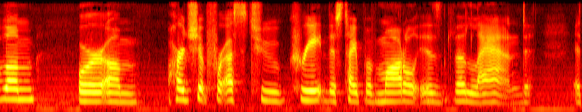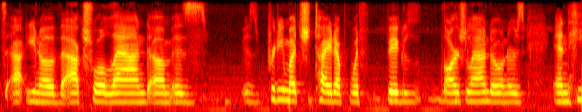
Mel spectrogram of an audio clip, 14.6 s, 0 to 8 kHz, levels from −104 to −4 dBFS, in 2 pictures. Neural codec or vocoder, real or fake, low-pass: none; real; 7.2 kHz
